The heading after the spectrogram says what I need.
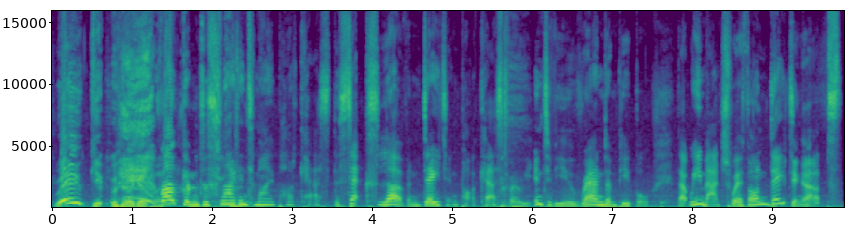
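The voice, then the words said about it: Put-on English accent. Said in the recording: “Can I do it in British accent? ... pretend I'm my dad ... do an English accent.”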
